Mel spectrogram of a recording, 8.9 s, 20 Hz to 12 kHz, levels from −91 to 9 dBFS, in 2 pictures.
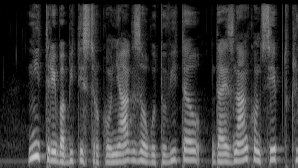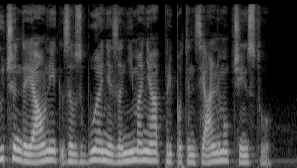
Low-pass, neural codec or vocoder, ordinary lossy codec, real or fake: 10.8 kHz; none; AAC, 48 kbps; real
